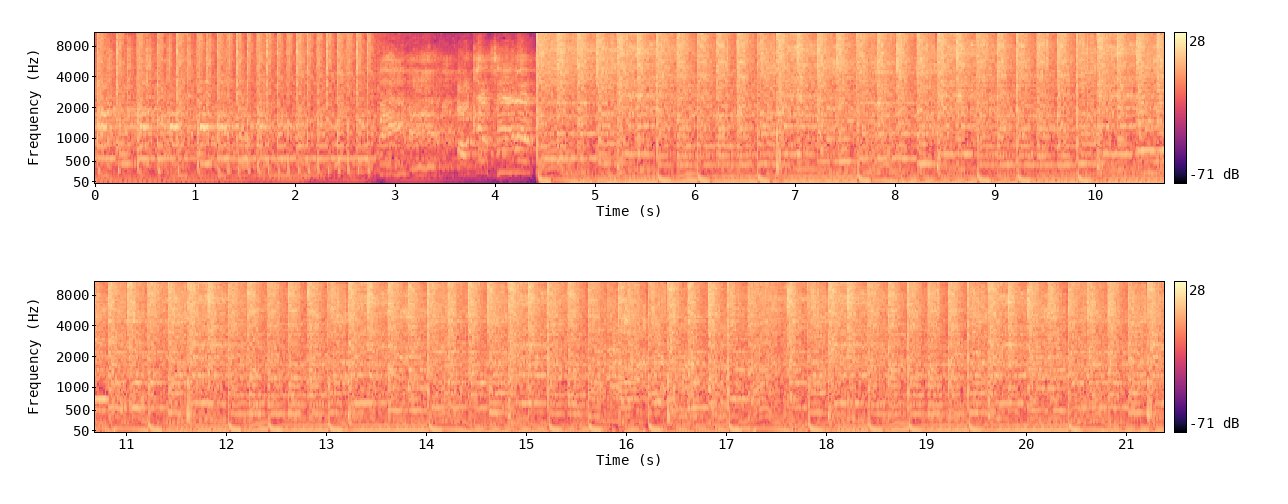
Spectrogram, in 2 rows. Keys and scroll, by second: 19.9 ctrl+z.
